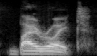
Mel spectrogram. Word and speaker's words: Bayreuth: How do you pronounce the city again? Bayreuth.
